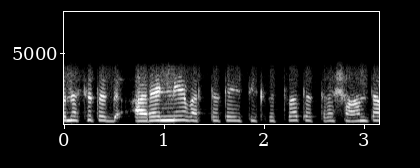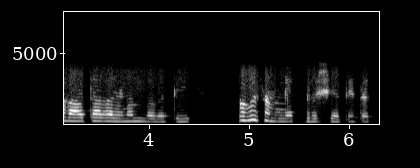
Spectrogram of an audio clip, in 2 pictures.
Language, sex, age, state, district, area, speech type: Sanskrit, female, 18-30, Karnataka, Uttara Kannada, rural, conversation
